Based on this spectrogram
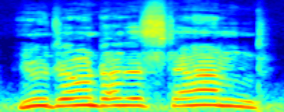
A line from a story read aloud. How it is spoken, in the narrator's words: the general wailed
